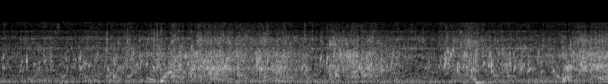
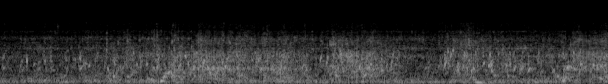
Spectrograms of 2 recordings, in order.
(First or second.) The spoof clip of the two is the second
